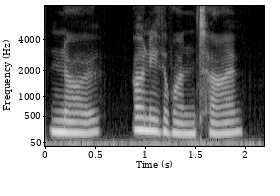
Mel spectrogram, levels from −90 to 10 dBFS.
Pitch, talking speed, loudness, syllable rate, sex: 200 Hz, 135 wpm, -14 LUFS, 4.4 syllables/s, female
